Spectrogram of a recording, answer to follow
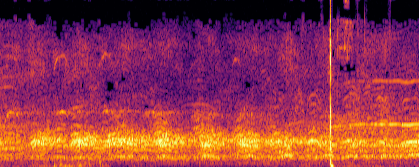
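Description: A crowd of onlookers chattering and calling out, then a single sharp thump of a football being struck for a free kick about three seconds in.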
